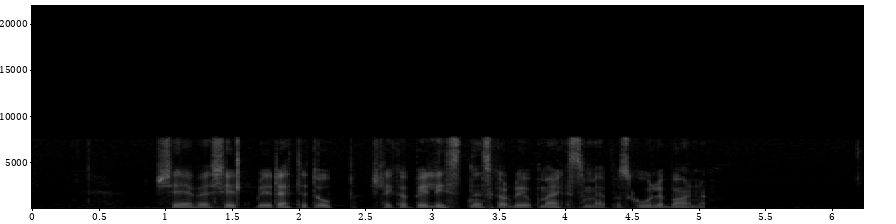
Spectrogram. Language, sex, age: Norwegian, male, 32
